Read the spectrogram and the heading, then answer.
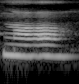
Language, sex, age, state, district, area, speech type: Odia, female, 30-45, Odisha, Kendujhar, urban, read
